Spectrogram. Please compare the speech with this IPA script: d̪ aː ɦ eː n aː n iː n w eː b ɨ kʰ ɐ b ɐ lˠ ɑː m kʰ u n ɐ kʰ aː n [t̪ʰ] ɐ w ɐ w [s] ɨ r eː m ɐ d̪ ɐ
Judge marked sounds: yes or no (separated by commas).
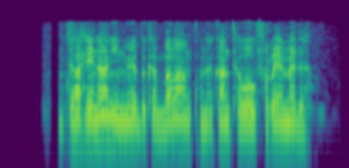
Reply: yes, no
